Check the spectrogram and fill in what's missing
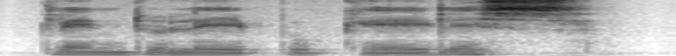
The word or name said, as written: gll. buccales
